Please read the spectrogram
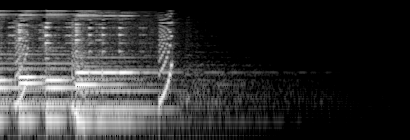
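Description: Short musical outro sting of bright pitched notes with several quick upward-sliding plops, fading out about a second and a half in.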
